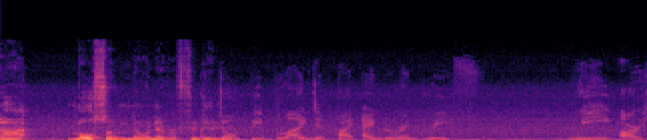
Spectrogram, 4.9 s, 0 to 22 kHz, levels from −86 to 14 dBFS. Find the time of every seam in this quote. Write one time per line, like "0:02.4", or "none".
none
